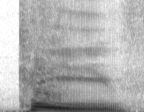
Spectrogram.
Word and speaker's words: cave: C는 K, A는 A, V는 V, E는 소리가 나지 않습니다. 그래서 cave.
